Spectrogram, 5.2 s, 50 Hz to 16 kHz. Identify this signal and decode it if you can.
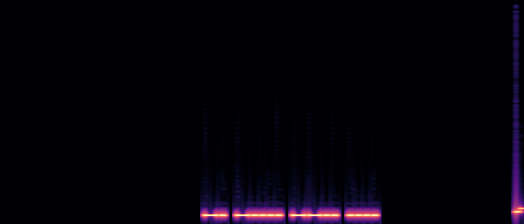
Morse code, heard as a keyed tone, about 29 wpm, 700 Hz. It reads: N6ZH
